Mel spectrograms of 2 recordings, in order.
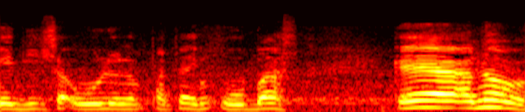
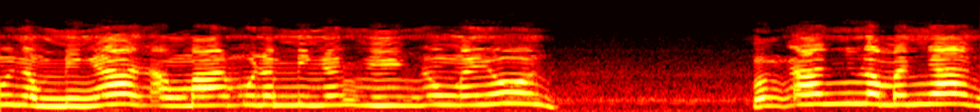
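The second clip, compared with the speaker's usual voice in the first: slurred cleft-palate speech, lightly raised; mock Ngongo voice; 6 semitones higher than usual. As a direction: imitate the Ngongo child calling home, slurring. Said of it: "yung kwento ni Ngongo".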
